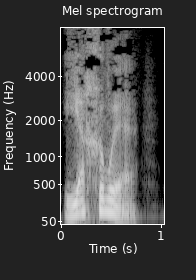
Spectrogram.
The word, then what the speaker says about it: Яхве: И там уже стоит не «эхье, эшер, эхье», а всего лишь одно слово, которое филологи определили, что оно произносится как «Яхве».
